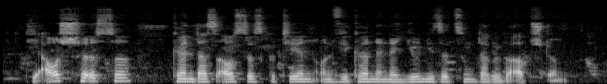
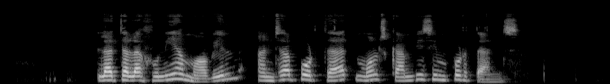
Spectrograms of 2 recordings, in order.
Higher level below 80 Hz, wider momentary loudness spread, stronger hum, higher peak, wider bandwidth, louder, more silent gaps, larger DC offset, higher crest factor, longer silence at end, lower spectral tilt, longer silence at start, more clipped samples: first, -58 dBFS vs -76 dBFS; about the same, 9 LU vs 10 LU; neither; about the same, -2 dBFS vs -2 dBFS; first, 16 kHz vs 11.5 kHz; about the same, -20 LUFS vs -22 LUFS; neither; neither; about the same, 18 dB vs 22 dB; second, 0.1 s vs 0.95 s; about the same, -5 dB/octave vs -5.5 dB/octave; second, 0.05 s vs 1 s; neither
